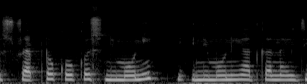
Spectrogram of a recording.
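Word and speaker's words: pneumonia: disease तो पहला है निमोनिया इसमें पी साइलेंट होता है तो यह निमोनिया है जो कि बैक्टीरियल डिजीज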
